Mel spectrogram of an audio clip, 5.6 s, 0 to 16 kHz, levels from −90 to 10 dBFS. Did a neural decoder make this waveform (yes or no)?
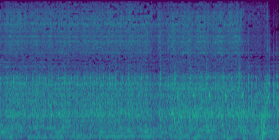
no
